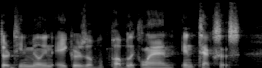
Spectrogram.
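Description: The speaker is a man. His voice is fairly low in pitch. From US, Mexican-American heritage. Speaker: retired federal agent. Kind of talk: campaign pitch; interview testimony. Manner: halting.

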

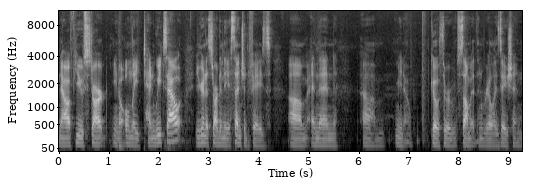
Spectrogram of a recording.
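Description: Against a quiet background, a man at a medium pitch and moderate pace uses fairly even intonation and a plain, everyday voice, with big swings in loudness. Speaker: throws coach. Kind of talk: casual podcast chat.

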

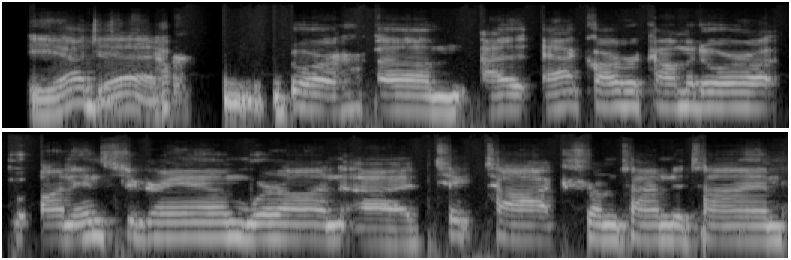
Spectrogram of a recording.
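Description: Speaking very slowly in an Alabama accent, a man keeps a very even loudness, his fairly high pitch showing ordinary variation. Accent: Southern US (Alabama). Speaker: bassist in a band. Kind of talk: casual chat.

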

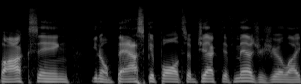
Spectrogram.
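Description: A man with a New York accent speaks fairly quickly at a medium pitch, his pitch moving in an ordinary way. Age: 30s. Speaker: comedian. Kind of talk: casual chat.

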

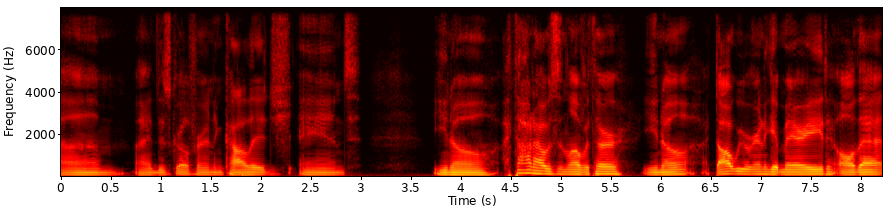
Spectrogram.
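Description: A man with an American accent speaks in a normal speaking voice at a moderate pace, his fairly low pitch carried on fairly even intonation over a very clean recording with a silent background. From US Midwest, St. Louis, Missouri. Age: 20s. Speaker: aspiring actor, dating show contestant. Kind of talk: casual chat. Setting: studio.

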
